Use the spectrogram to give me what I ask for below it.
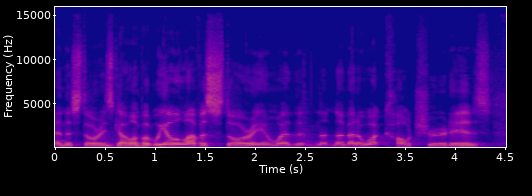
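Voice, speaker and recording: A man's voice: high voice, fairly quick, clean tone. An older man with an Australian accent gives a sermon from a church pulpit, chatty and full of restarts and fillers. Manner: conversational, many restarts and fillers. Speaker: guest preacher. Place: church sanctuary, speaking at a pulpit. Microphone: pulpit mic.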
